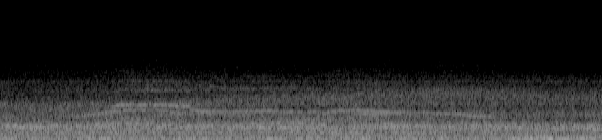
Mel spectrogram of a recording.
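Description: A steady low rumble with a faint wavering whine that glides slowly up and down above it, an eerie ambient drone.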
